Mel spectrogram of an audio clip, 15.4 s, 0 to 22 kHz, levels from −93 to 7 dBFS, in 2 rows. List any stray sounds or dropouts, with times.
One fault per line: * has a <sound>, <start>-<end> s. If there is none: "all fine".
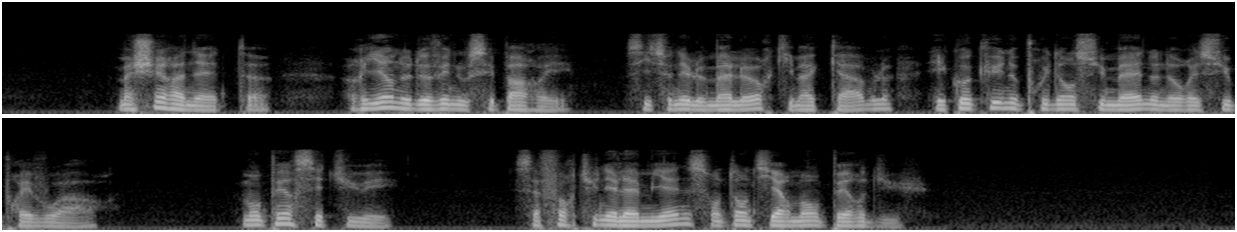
all fine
